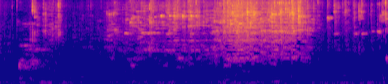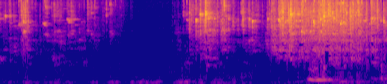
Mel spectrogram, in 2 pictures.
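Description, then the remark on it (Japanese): A rain stick is tilted back and forth, its beads pouring in a hissing, rattling cascade that swells, pauses, then returns in a second louder run, clear with no one talking. “palo de lluvia お披露目Live”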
